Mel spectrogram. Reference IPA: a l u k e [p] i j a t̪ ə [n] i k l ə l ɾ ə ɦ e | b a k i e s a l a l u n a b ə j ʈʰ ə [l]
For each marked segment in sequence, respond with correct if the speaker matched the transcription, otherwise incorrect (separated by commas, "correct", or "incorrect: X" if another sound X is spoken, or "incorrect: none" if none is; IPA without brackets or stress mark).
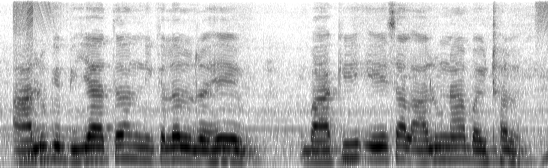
incorrect: b, correct, correct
